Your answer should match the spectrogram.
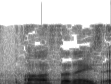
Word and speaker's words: asthenes: Osthenes, A-S-T-H-E-N, long E-S, osthenes.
